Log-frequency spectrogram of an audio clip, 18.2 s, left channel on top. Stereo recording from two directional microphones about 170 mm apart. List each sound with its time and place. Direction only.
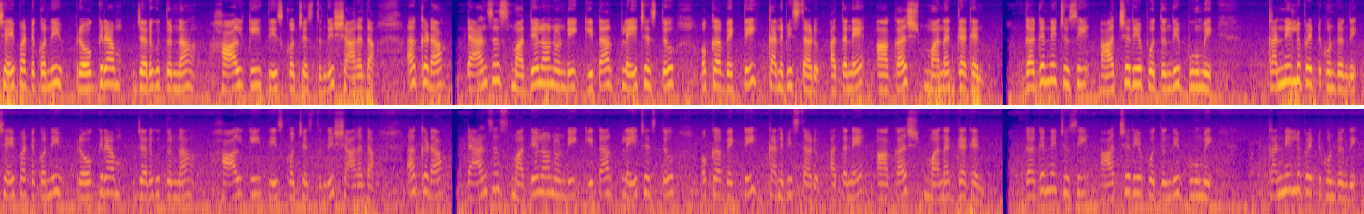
0.0 s speech: 35° left (ahead or behind)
